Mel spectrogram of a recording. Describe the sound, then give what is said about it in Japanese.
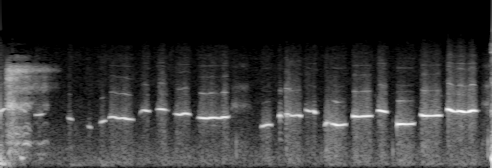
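A person whistles a bouncy, upbeat tune from the video game Fantasy Zone, a quick run of clear, sliding notes with short gaps, loud and alone without any talking. “まず、口笛吹くと思わなかった。”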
